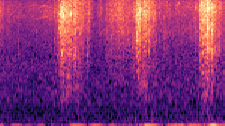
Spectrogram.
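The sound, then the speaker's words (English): Three soft, crisp crunches of footsteps on frosty leaves on a morning walk by a river, spaced at a slow, even walking pace, with a low steady rumble underneath and no voices. “Of course, you can probably just hear the crisp underfoot of the leaves, which are quite frosty this morning”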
